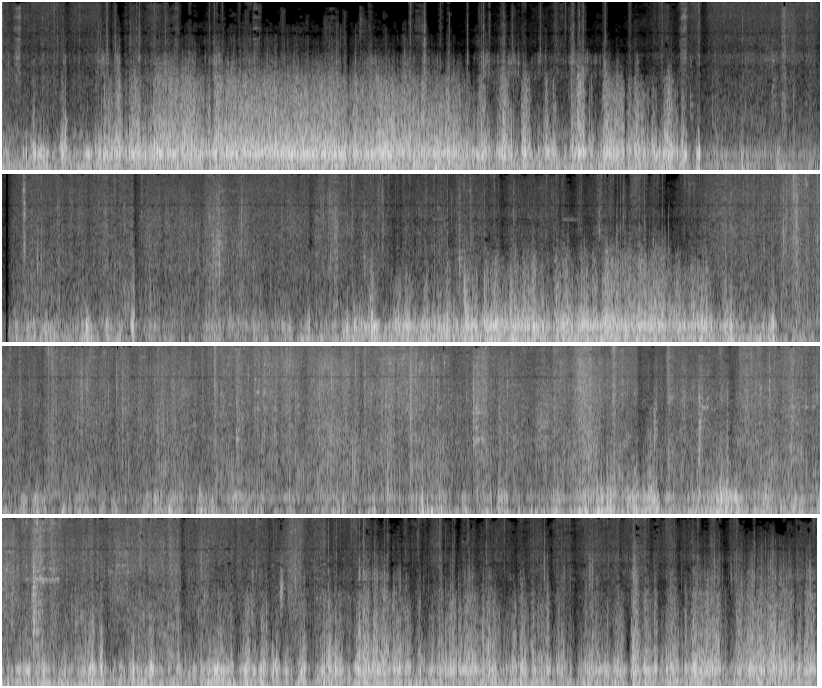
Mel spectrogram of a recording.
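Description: Wind buffeting the camcorder's microphone, a gusty low rumble that swells and eases, dropping away for a few seconds about a quarter of the way in before rising again.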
